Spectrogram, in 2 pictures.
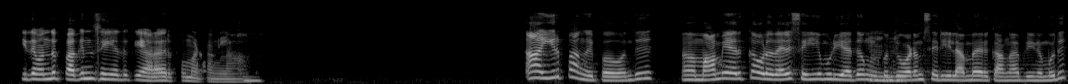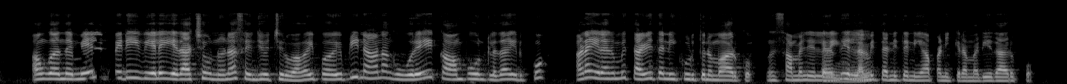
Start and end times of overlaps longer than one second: none

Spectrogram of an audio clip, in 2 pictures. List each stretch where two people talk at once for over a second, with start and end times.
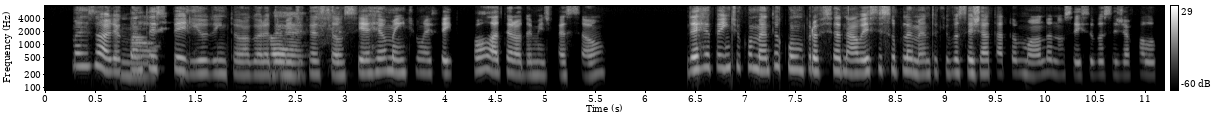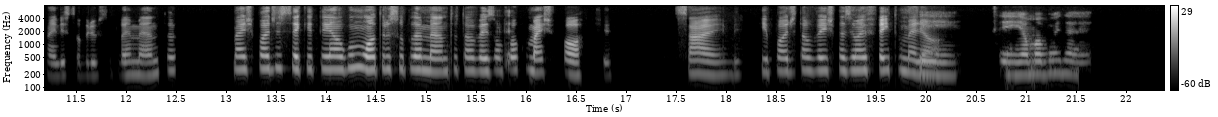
none

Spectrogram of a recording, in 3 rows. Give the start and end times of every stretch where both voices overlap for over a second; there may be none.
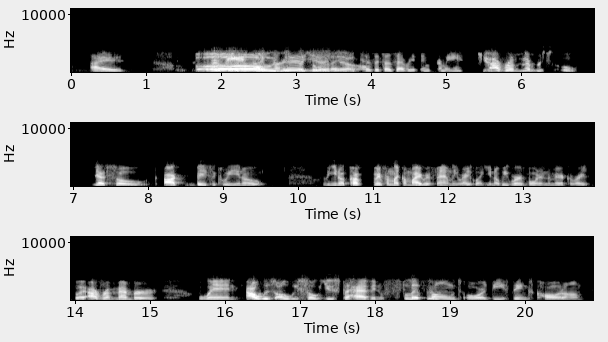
1.9-3.9

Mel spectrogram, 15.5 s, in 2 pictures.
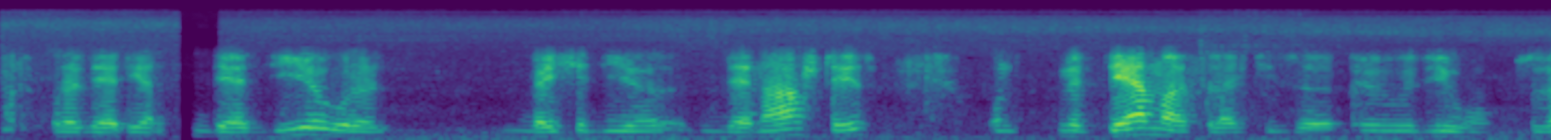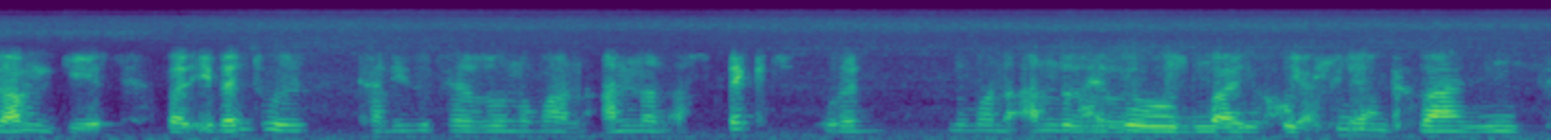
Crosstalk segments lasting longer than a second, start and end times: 13.1-14.7

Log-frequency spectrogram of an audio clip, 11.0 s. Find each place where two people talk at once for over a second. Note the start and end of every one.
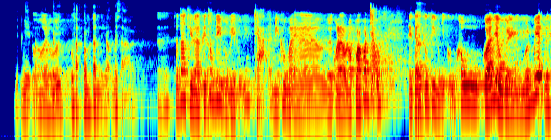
none

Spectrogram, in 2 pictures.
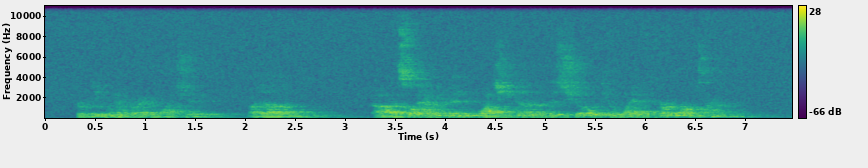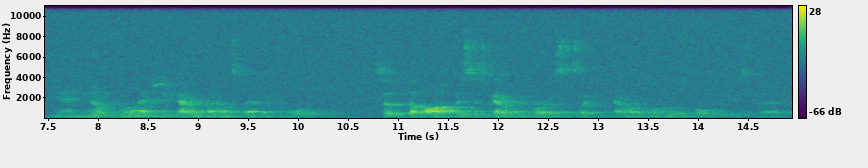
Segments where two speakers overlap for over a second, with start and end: none

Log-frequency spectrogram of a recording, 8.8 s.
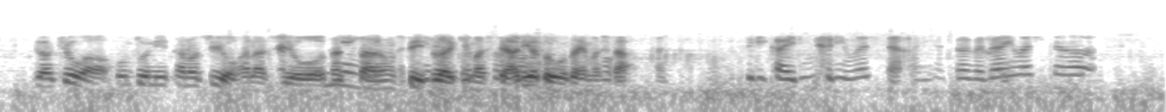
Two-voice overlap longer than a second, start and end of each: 2.1-4.6

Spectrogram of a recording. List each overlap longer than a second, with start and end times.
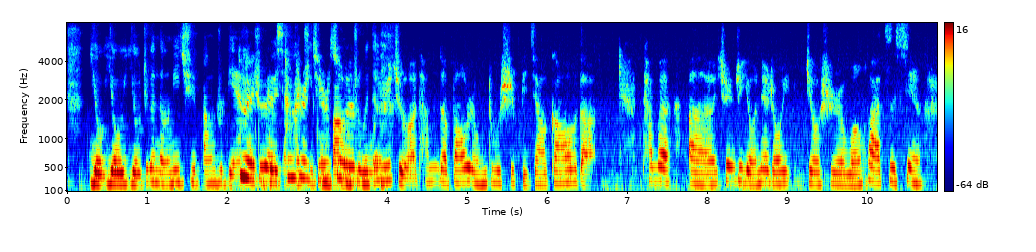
2.1-3.9

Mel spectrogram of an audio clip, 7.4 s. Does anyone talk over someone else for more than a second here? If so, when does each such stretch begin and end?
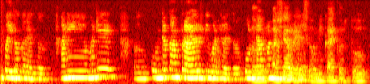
5.0-6.3

